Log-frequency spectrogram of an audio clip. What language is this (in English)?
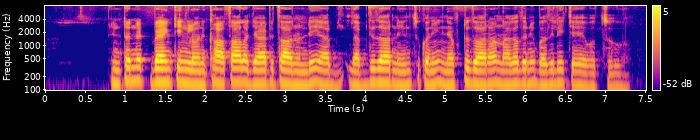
Telugu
